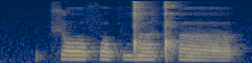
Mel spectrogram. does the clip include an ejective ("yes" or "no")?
no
